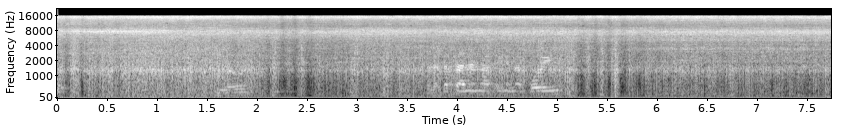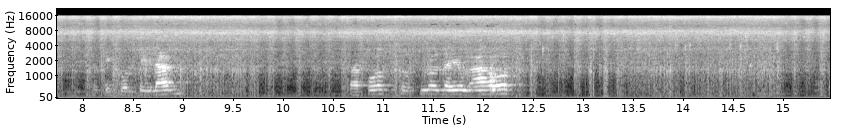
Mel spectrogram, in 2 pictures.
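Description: Sizzling hiss from a small amount of oil heating in a pan before garlic is added, running steadily throughout while someone talks over it.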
